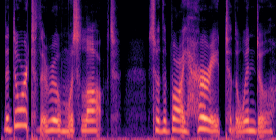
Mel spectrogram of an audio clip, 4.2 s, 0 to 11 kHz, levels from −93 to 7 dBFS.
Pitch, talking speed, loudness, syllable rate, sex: 240 Hz, 200 wpm, -19 LUFS, 4.8 syllables/s, female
